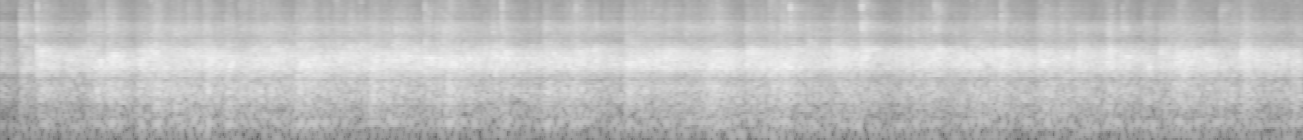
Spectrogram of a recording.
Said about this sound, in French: je voudrais que vous puissiez vraiment applaudir pour eux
